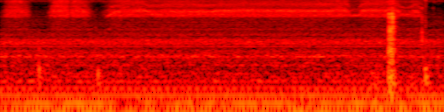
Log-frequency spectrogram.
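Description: Drawing on a cartridge vape pen: a few short hissing puffs, then one long hissing draw from about a second in, ending with a brief sharp sound just before the end.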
